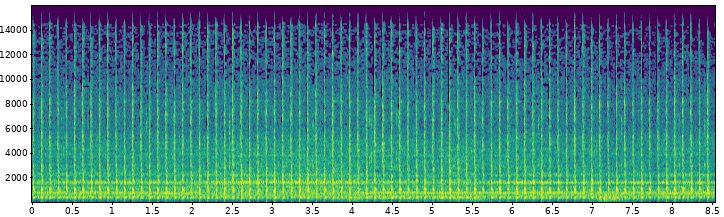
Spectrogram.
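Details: Alfa Romeo 147 2.0 TS: sharp, very regular loud metallic knock about three times a second over the engine note after it made a funny noise and cut out; owner suspects big end bearings or a pulley.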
